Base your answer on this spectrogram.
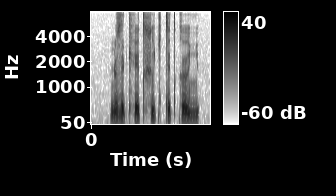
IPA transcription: ɳɵzeʈʰeːtʃuc tetkɵʎ

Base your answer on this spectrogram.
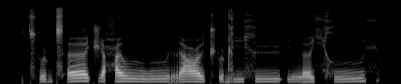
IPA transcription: t͡sʼuɖt͡sʼɐː t͡ʃiħɐ βuːwuːraʕɵ t͡ʃʼuɖɣi xʉː ʔiŋɐːç xuːç

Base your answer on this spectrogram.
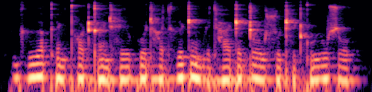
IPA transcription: ɡʱɨːɐ̯ kʼẽɖt̪ʰɔɖkʼɛ̃ɖheː kʷaɖɦɐ dʱɨʈẽ bedʱaɐ̯ʈɘɖʈoːw sʷɛʈʰeʈkʷʼɨːwʃo

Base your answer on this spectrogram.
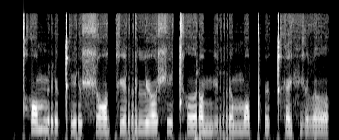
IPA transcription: kʰɔmrʏkʼiɾʏ ʃɔkʲɐr lʲɔʃi tʰɤɾɔmʲɤrɤ mɔ pʼʏkʰɛfʲɤ lɤ

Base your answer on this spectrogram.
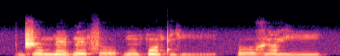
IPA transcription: d͡ʒoː˦mɾɛ̃˧ɓɛ̃˨soː˨ ɓũ˦pɔ̃˧tjiː˨ | oː˧ɣã˧ɣiː˦

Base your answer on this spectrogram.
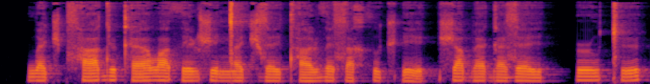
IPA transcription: wæt͡ʃt͡sʰa døkʰæ lˠaθeɭ ʃeŋ͡ǀæt͡ʃzɛɪ̯tʰaɭ ðɛsaxθut͡ʃʔe | ʃabæɡæzɛɪ̯ | ɹuǀʰʏ

